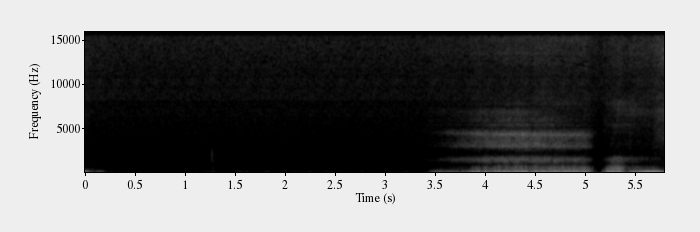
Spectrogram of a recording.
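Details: Border collie dog snoring in her sleep: silence, then a long, low, fluttering snore, a brief pause and a second snorting breath.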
